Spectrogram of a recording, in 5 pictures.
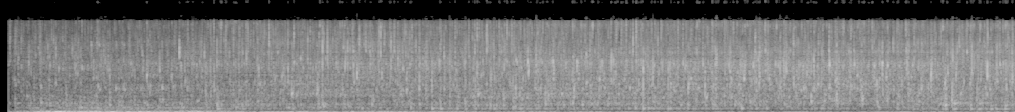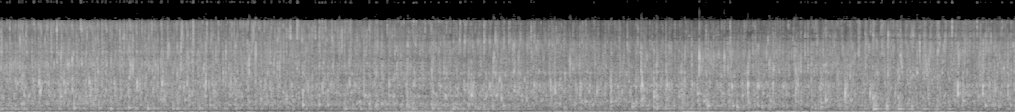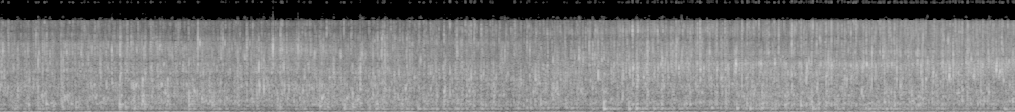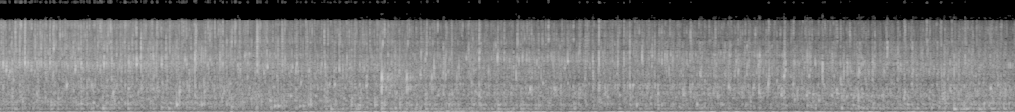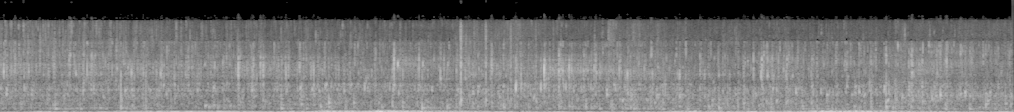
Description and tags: swamp-out time
in the chill-caves on swamp-planet Zurgle
bubbles, swamp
